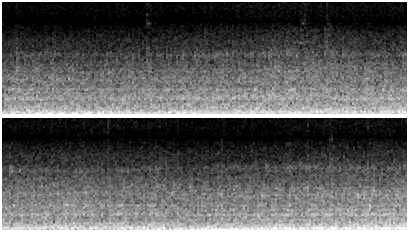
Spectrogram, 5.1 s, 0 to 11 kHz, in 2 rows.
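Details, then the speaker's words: Range Rover Sport L320 on test drive after replacing worn rear anti-roll bar drop links: steady engine and road hum, the rattle and knock over bumps from the rear is gone. "It's much better."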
